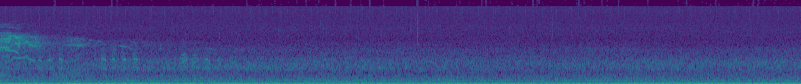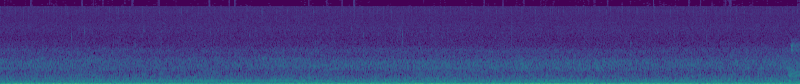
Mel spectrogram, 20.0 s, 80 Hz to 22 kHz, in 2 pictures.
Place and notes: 19:20 Walberswick, Halesworth, Suffolk Coastal Area - wetland ambience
